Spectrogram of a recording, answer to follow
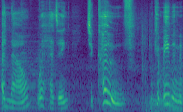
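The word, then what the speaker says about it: Cobh: Had a lovely couple of nights in Dungarvan, and now we're heading to Cove. Look at me with me pronunciations.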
